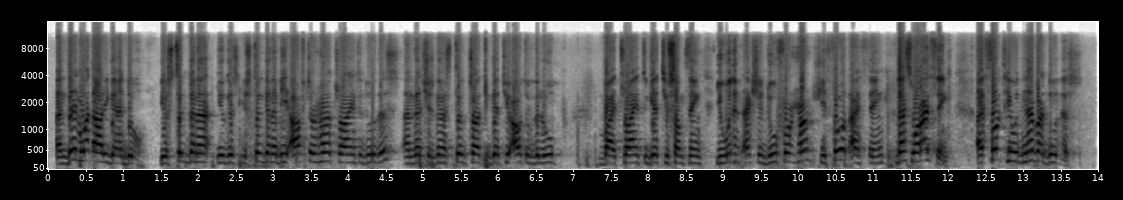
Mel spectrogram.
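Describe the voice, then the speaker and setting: With fairly even intonation, a man speaks very fast at a high pitch over noticeable background noise. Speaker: law lecturer. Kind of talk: lecture. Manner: loud.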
